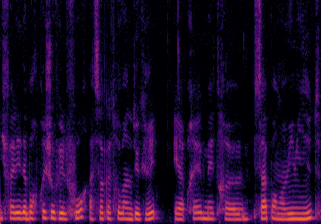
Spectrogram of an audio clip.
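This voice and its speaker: This woman's voice has a dark, mellow tone and a medium pitch. She keeps a moderate pace. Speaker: mukbang youtuber. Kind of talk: mukbang casual chat while eating. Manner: chewing, eating sounds.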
